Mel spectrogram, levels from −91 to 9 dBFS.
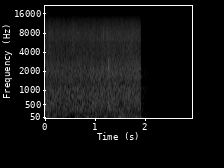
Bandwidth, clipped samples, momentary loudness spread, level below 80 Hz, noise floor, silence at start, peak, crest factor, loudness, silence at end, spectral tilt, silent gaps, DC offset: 16 kHz; under 0.1%; 2 LU; -82 dBFS; under -90 dBFS; 0 s; -38 dBFS; 20 dB; -55 LUFS; 0.9 s; 0 dB/octave; none; under 0.1%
